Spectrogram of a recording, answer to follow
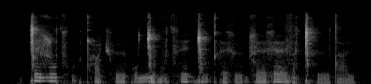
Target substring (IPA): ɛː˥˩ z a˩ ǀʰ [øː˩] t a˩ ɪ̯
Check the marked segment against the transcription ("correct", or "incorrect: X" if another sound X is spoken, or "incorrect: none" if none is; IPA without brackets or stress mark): correct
